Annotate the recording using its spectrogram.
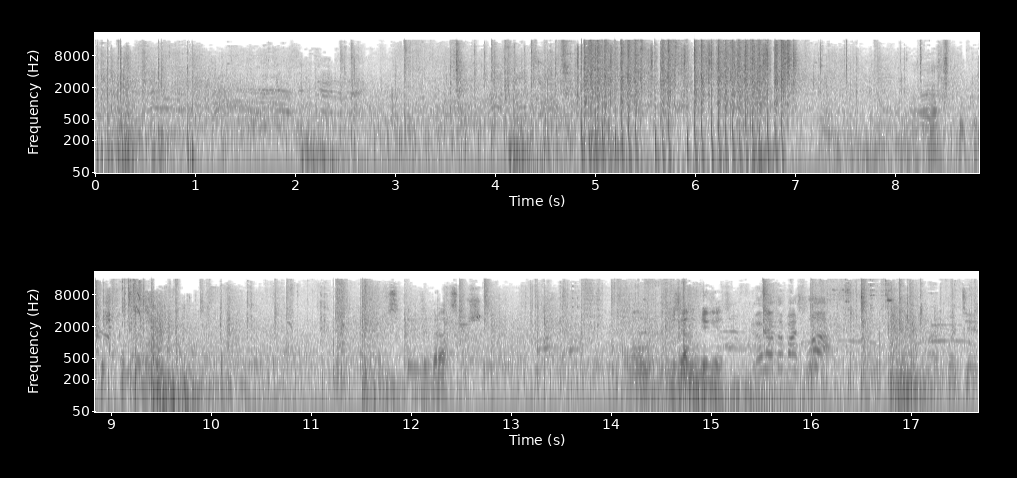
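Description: Gunshots crack in quick bursts, some close and some farther off.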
